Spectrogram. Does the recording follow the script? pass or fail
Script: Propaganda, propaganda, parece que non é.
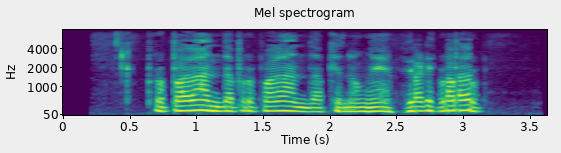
fail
